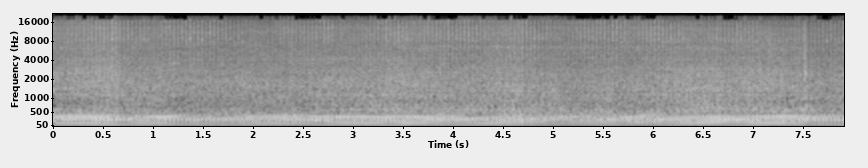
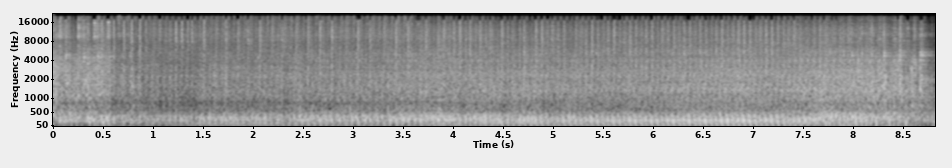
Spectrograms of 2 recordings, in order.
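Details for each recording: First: 1997 Murray Ultra 22" Two-Stage 5HP Snowblower Second: 1997 Murray Ultra 22-inch two-stage 5 HP snowblower, cold start: single-cylinder popping at a quick, slightly uneven beat, running lean because the choke came off too soon, otherwise runs well.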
